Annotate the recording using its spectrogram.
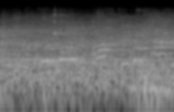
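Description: Indistinct voices calling out in a large gym hall over a busy background of scattered thuds and room noise.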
